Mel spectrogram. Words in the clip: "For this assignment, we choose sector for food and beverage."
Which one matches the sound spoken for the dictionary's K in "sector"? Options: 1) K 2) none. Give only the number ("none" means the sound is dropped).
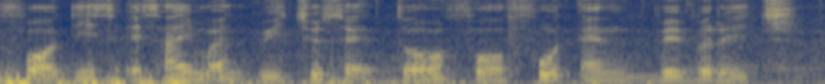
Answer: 2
